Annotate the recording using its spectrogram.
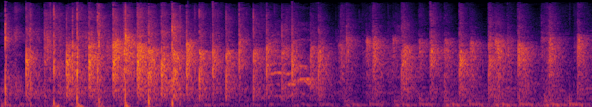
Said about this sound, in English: and I think they have done a very good job, so you deserve an applause.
